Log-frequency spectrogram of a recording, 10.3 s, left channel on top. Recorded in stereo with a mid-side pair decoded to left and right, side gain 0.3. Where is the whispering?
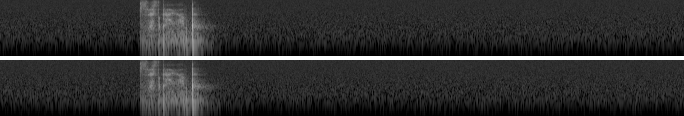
25° left, 0.6 m.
